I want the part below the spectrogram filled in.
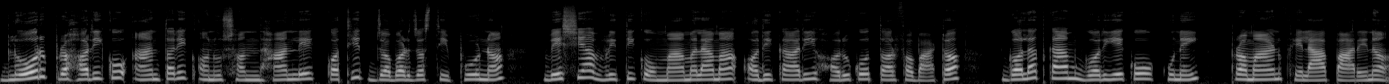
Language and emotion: Nepali, neutral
